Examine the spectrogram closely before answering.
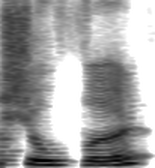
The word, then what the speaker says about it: chauffeur: AU is pronounced as O. So you have to say chauffeur and Yun chauffeurs.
